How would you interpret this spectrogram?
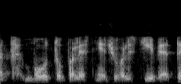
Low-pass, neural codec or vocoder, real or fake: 7.2 kHz; codec, 16 kHz, 4.8 kbps, FACodec; fake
